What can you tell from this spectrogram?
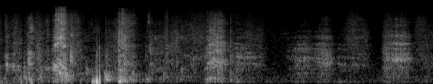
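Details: Porkchop, a male English Bulldog, scampers around a condo hunting for pizza, giving loud irregular snuffling snorts and breathy huffs, with clustered bursts early and softer puffs later, plus light thumps of movement indoors.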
